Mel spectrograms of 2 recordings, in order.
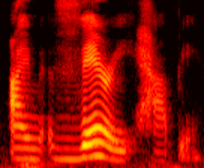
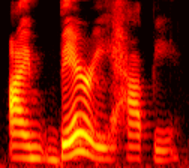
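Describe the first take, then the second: First: The word very begins with a V sound. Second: The word very begins with a B sound. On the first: The speaker calls it right. "when you mean" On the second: The speaker calls it wrong. "A common mistake is substituting one sound for the other"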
